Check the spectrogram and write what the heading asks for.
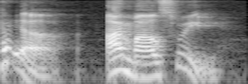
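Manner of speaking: hyped channel intro. Shown as a demonstration. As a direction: sell your name like a YouTube intro. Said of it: "take a couple deep breaths and go".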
